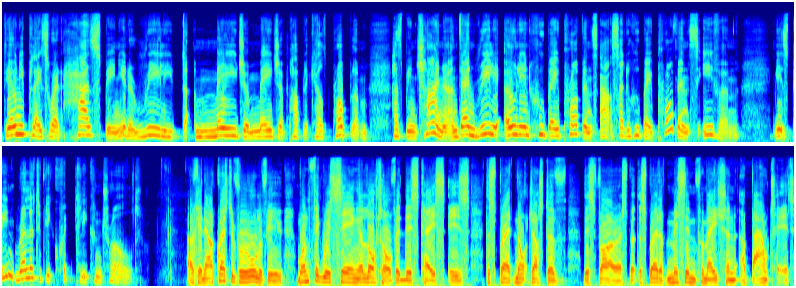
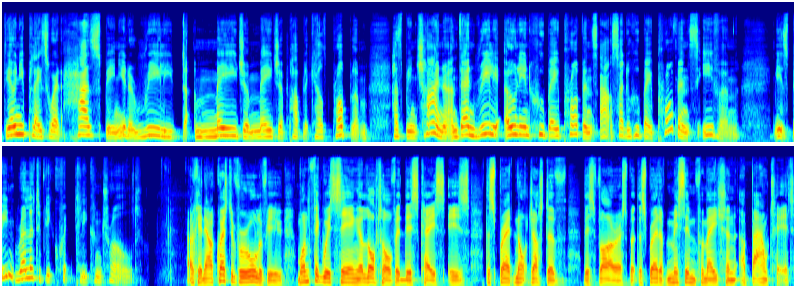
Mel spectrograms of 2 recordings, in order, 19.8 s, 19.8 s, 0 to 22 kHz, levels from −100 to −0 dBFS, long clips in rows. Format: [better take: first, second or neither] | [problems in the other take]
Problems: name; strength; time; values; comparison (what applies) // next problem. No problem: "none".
second | distortion; slight; 10 dB below the speech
